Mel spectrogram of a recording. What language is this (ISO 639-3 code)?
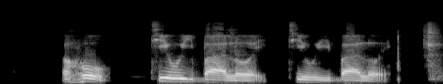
epo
